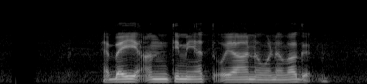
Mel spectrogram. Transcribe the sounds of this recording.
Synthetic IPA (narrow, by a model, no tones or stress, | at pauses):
hæbæjiʔa̰nt̪imejat̪o̰jaːnəʋonəʋaɡə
